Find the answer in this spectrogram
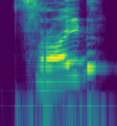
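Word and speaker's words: Freud: इस चीज को बहुत सारे लोग प्रोनाउंसिएशन में गलती करते हैं। तो हम लोग देखेंगे यह इसको ऐसा लिखिए। लेकिन ये फ्राइड हो जाएगा। फ्राइड वी आर not talking about food here.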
